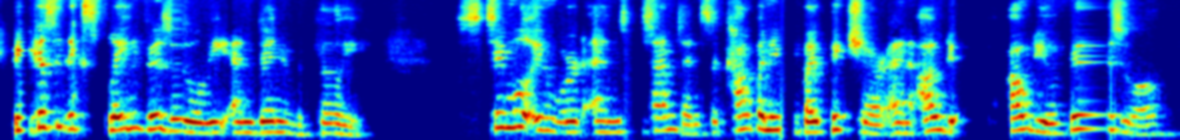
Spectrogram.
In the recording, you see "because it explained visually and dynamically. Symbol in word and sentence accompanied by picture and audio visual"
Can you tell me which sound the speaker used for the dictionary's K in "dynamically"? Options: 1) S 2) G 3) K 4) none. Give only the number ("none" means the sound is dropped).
4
